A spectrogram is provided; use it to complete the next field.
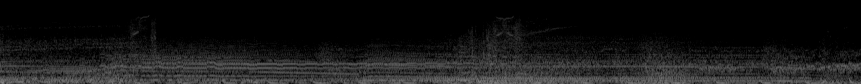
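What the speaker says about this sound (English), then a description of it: "this Miata gets fucking everywhere really fast" A Mazda Miata races in Need for Speed Underground 2, with a continuous engine roar, shifting tones and sharp tire squeals now and then, all game audio and no talk.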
